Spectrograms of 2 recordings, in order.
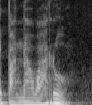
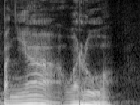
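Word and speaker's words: Paññāvaro: Sehingga kadang juga ada orang membaca Bante Panawaro. Ada ya? Padahal harusnya Bante Panyawaro. Ya, tapi karena tanpa gelombang tadi jadi orang membacanya plainly Panawaro gitu. Padahal enggak, Bante Panyawaro gitu.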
